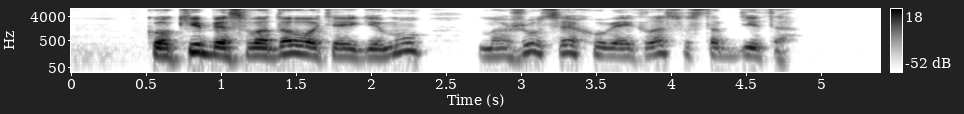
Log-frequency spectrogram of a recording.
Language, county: Lithuanian, Alytus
